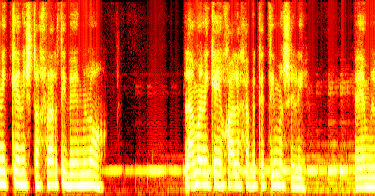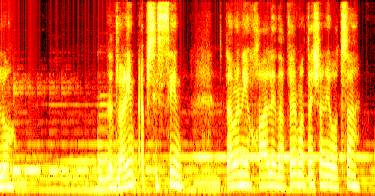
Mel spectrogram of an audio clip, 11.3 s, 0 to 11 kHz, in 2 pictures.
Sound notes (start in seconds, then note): 0.5 speaking in a global language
